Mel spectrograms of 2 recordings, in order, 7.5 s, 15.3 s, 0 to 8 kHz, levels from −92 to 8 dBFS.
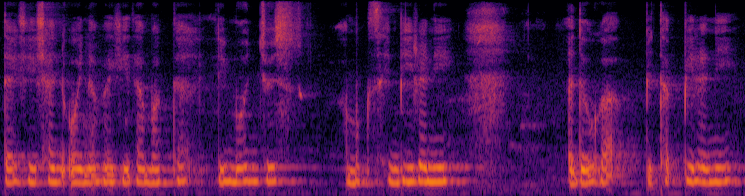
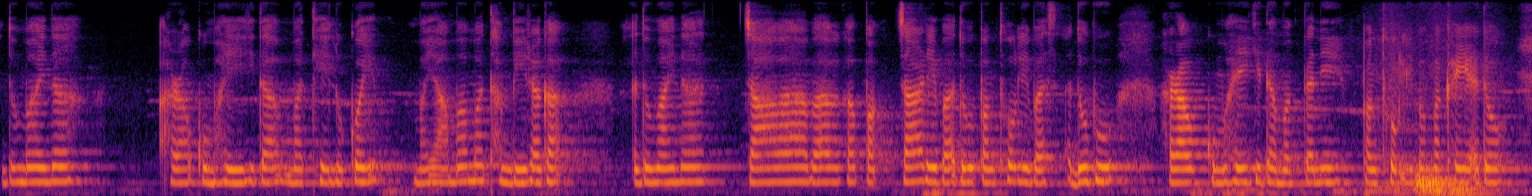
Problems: background sounds at intervals, background conversations at intervals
